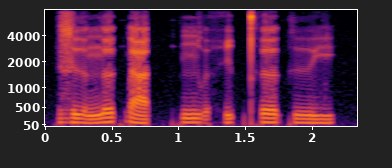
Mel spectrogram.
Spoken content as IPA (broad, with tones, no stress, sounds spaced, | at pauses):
z ɨ˧˩ ə̯ ŋ əː˦˥ k̚ l a˨˩ t̚ | ɲ ṵ˧˨ ə̯ h i˨˩ p̚ t̪ʰ əː˧ k ɨ̤˨˩ j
